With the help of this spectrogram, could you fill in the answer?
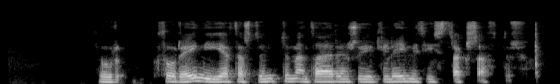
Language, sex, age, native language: Icelandic, male, 40-49, Icelandic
